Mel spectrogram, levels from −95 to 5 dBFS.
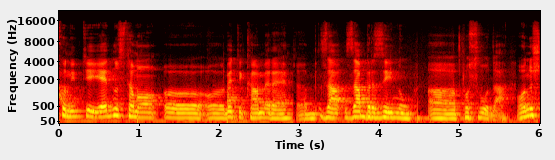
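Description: The audio has compressed frames skipped at 0.97, 2.09, 3.06 and 4.47 s. Each time it jumps forward, losing roughly a tenth to a third of a second, the largest near 2.09 s. The jumps fit whole frames of 26.1 ms that the decoder never played. Unlike a dropout, no silent gap is left.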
